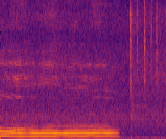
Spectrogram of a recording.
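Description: A woman's voice humming one note that slides down in pitch and then holds steady, stopping about one and a half seconds in.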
